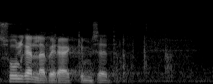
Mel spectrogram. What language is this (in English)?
Estonian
